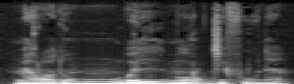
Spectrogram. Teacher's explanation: قلوبهم مرض وال ادغام غنہ کے ساتھ. ضاد پر ضمہ کی تنوین، اس کے بعد واو، تو یہاں پر ضمہ کی آواز آنی چاہیے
